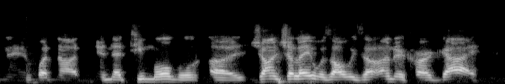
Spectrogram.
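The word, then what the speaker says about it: Zhang Zhilei: I actually was real familiar with it's actually, his name is Jean Gelet, is how you pronounce his name.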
